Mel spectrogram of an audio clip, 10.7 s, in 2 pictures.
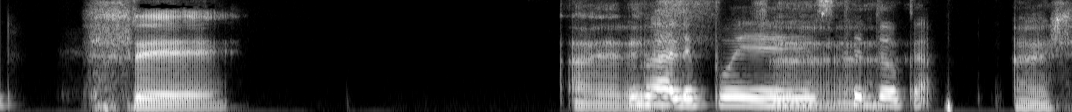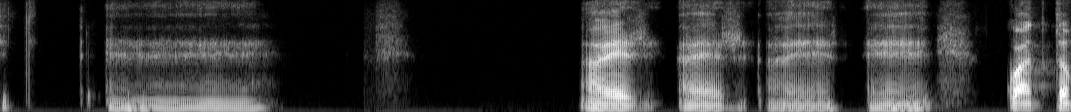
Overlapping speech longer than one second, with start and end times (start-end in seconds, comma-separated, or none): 3.1-4.5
